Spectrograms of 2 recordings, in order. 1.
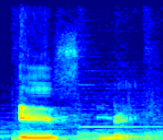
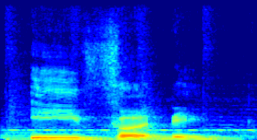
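Từ này được đọc thành hai âm tiết. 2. Từ này được đọc thành ba âm tiết. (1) "trong thực tế người ta chỉ đọc thành 2 thôi" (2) "thành 3 âm tiết đúng không?"

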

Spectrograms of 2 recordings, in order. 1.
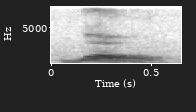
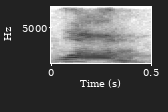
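Từ này kết thúc bằng âm L rõ ràng. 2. Từ này kết thúc bằng âm giống N.

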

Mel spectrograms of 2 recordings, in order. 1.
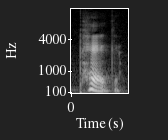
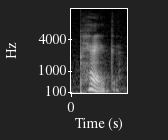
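이 모음은 이완된 소리로 'eh'에 가깝습니다. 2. 이 모음은 이완된 소리로 'eh'에 가깝습니다.

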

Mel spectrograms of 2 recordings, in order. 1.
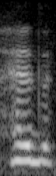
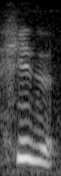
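La voyelle est un son e ouvert bref. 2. La voyelle remonte vers un son ee. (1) "pour dire la tête, head" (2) "ils disent head"

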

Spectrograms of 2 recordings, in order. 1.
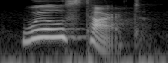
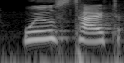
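We e will se juntam em uma única sílaba contraída. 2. We e will se juntam em uma única sílaba contraída.

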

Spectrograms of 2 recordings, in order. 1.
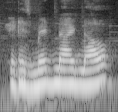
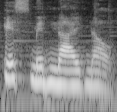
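इसे पूरा बोला जाता है, दो अलग शब्दों की तरह। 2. इसे छोटा करके एक छोटे अक्षर में बोला जाता है।

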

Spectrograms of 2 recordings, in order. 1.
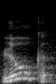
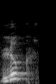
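ಸ್ವರ ದೀರ್ಘ, ಎಳೆದಂತಿದೆ. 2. ಸ್ವರ ಹ್ರಸ್ವ, ಚುಟುಕಾಗಿದೆ. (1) "ದೀರ್ಘ ಎಳಿತಾ ಇಲ್ಲ, ಲೂಕ್ ಕೂಕ್ ಅಂತೇನಿಲ್ಲ" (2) "ಡಬಲ್ ಓ ಇದ್ರೂ ನಾವು ಅದನ್ನು ಸಿಂಗಲ್ ಉ ಅಂತಲೇ ಹೇಳೋದು"

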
